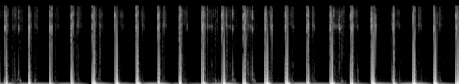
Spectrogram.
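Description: A white plastic earphone inline remote and mic, held by a loop of its cable, is tapped about 24 times with long nails in an uneven, quick rhythm. Each tap is a short, dry click with a deep, close thump underneath and a bright tick on top, dying away almost instantly.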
